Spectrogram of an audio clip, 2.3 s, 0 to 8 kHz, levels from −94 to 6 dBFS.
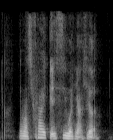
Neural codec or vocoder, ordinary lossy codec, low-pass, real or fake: codec, 44.1 kHz, 2.6 kbps, SNAC; AAC, 32 kbps; 7.2 kHz; fake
